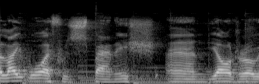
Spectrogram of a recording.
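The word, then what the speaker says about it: Lladró: well i've been collecting yardro my late wife was spanish and yard row is spelt with a double whale but the spanish pronounce it with a y everything's made by hand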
